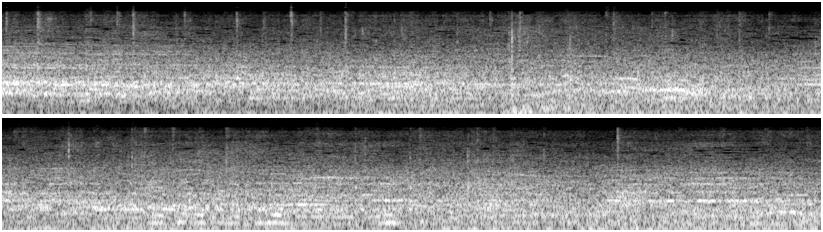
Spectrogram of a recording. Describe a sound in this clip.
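A crowd murmurs and cheers throughout a large echoing hall.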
